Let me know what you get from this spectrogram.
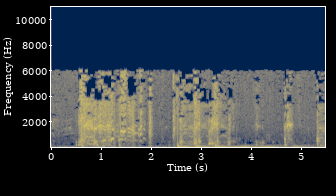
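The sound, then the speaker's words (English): A man gags and retches after sniffing something foul, a series of harsh, choking throat heaves and coughs in uneven bursts with brief gasps between them. “He's gagging. And this is no joke. You really look like you're going to get sick.”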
